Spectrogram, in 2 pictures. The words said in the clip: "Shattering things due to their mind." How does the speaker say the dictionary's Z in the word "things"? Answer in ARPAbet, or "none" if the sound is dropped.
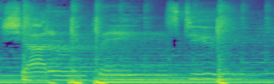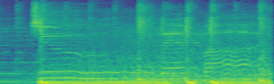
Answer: Z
